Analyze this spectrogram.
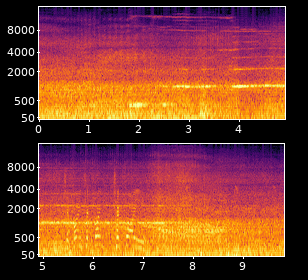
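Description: A motorcycle engine hums nearby.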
